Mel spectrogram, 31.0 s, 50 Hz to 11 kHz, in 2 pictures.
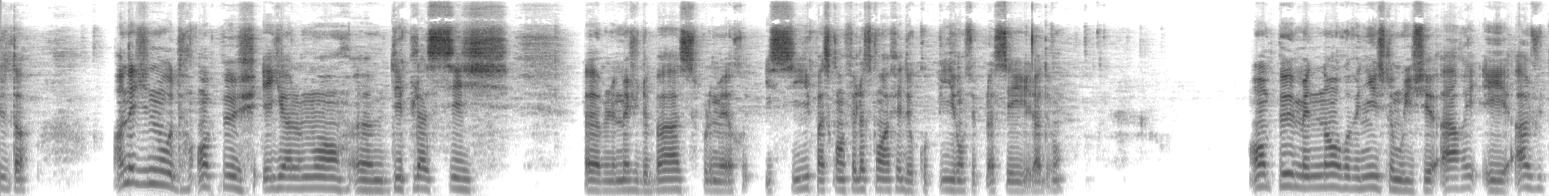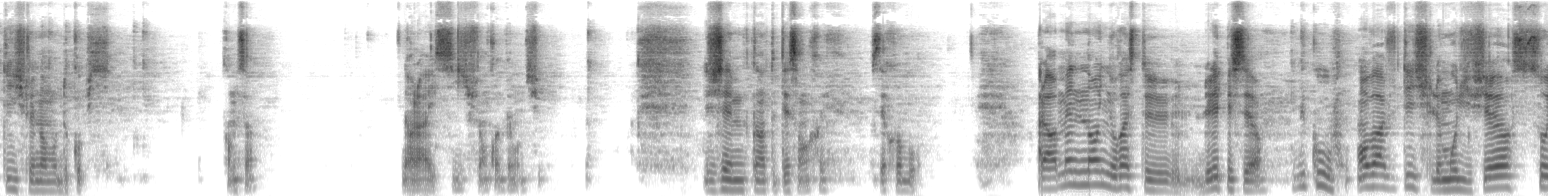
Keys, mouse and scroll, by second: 0.8 Tab, 1.9 KP_1, 2.7-3.2 scroll down 2, 3.9 click, 4.3-5.6 scroll up 1, 5.6-10.7 drag, 10.7 Tab, 11.5-12.1 scroll down 1, 12.1-13.3 scroll up 1, 13.3-19.0 drag, 19.0 Tab, 19.9-21.7 drag, 21.7 Tab, 22.5-23.4 scroll down 5, 23.4-26.5 middle drag, 28.4-29.6 drag.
